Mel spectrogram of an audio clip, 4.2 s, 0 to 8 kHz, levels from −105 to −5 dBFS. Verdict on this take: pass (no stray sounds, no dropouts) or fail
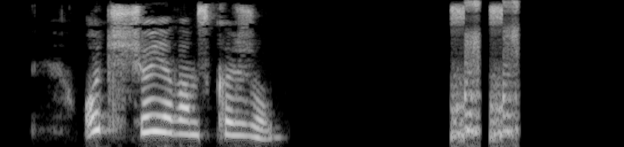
fail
